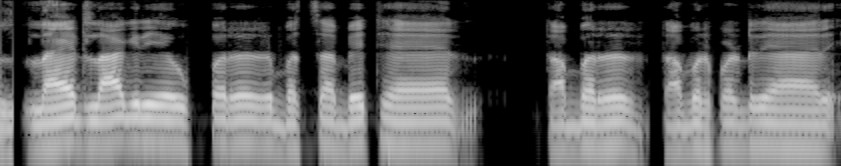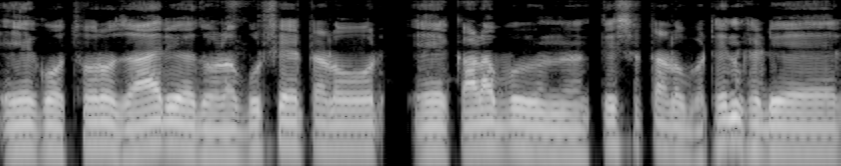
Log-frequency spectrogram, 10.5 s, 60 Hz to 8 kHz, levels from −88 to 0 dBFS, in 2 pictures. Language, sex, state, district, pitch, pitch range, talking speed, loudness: Marwari, male, Rajasthan, Nagaur, 105 Hz, 100-110 Hz, 105 wpm, -21 LUFS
